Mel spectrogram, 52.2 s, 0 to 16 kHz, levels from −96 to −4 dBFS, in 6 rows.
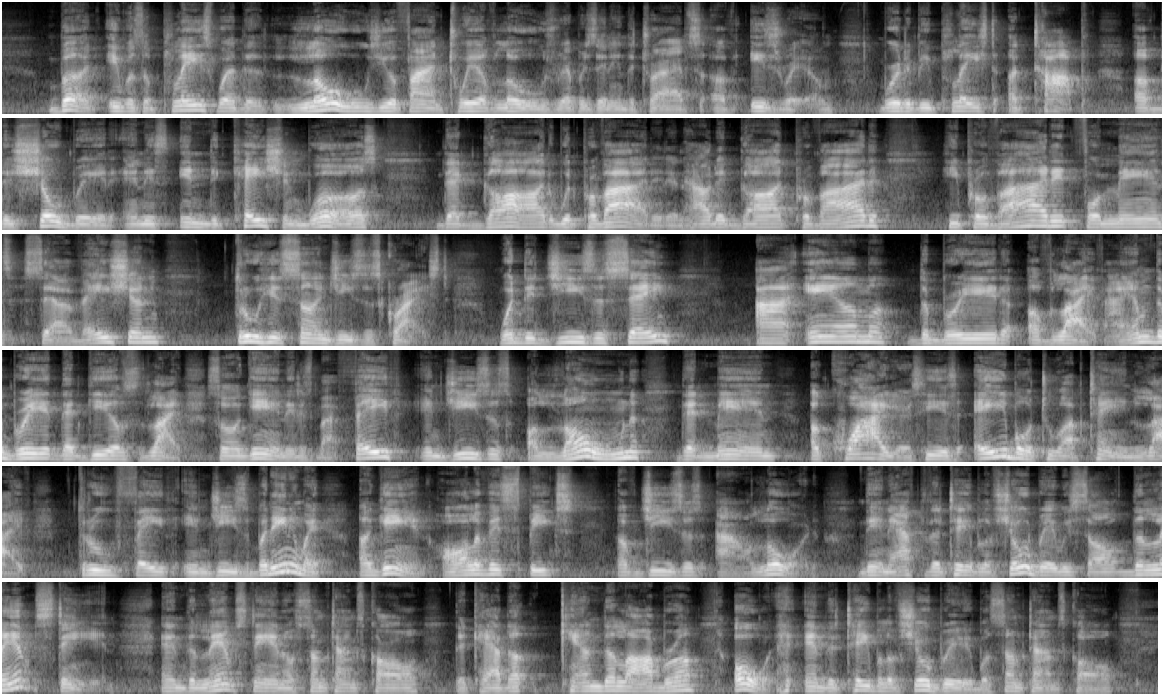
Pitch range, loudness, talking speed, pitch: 110-140 Hz, -22 LUFS, 145 wpm, 120 Hz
